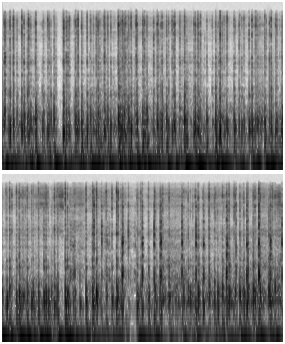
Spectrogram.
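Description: Long nails scratch and tap up and down the sides of an empty paper cup turned over a microphone. The result is a dense, continuous stream of muffled scraping and soft knocks, dominated by a deep low boom, with brief dips in the texture near the end.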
